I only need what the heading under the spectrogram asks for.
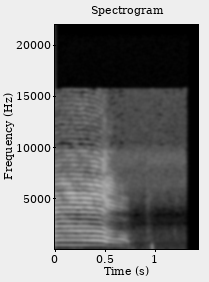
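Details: Angora goat being hand-sheared with sewing scissors at Dillner Hillside Farm, head clipped first; a single bleat, loud and level at first, then sliding downward and fading, followed by a brief soft thump.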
